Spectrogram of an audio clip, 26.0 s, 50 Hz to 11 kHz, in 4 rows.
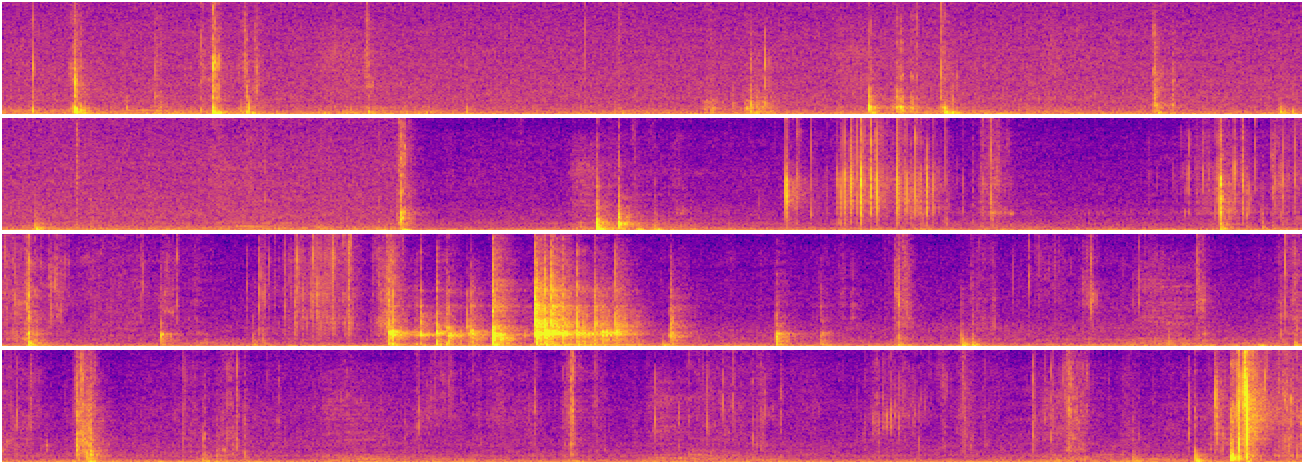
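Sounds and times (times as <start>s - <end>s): slime crackling and popping: 10.4s - 11.6s, 14.3s - 15.0s, 23.0s - 26.0s.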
